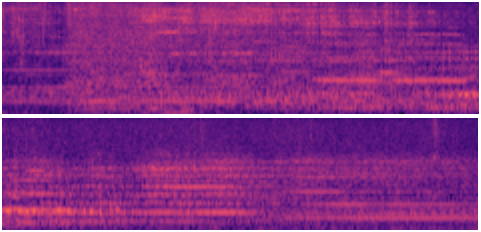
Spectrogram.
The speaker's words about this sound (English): It was an immense iceberg crashing against the ship's side.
